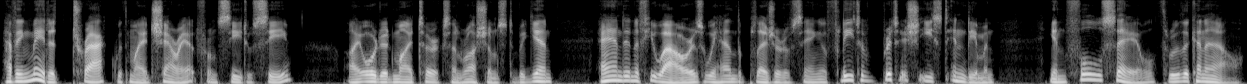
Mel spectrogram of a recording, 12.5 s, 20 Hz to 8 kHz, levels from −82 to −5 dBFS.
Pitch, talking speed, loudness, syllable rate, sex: 110 Hz, 200 wpm, -22 LUFS, 5.1 syllables/s, male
